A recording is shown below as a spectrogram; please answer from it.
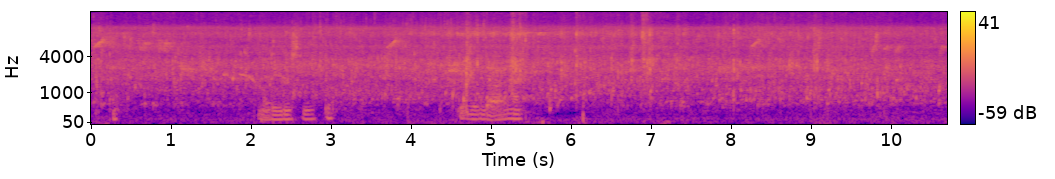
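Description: Steady rushing of flowing stream water fills the whole stretch, with a person speaking briefly partway through.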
